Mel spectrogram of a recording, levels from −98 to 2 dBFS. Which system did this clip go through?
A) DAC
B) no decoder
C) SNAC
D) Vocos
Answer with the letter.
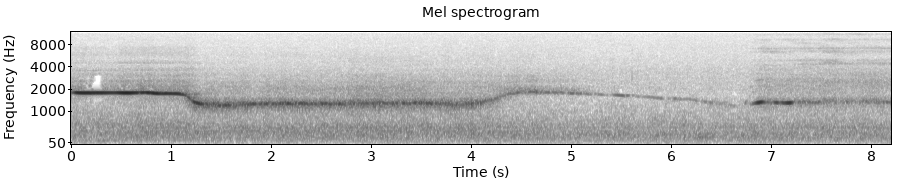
B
